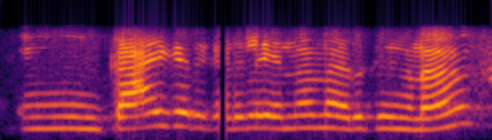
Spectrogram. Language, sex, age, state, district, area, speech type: Tamil, female, 45-60, Tamil Nadu, Kallakurichi, urban, conversation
